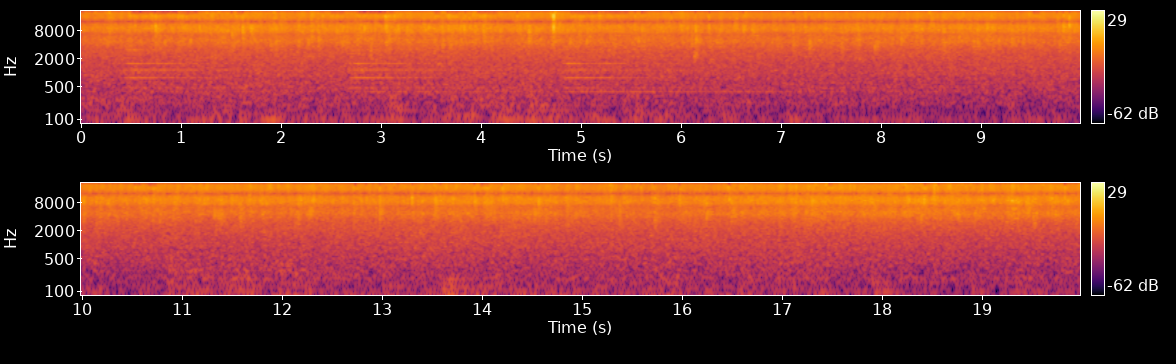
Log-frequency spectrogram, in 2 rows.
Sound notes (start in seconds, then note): 0.3 church clock strikes 3pm; 11.0 more thunder; 16.1 rainfall intensifies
